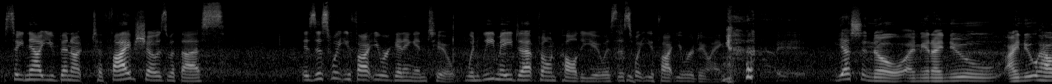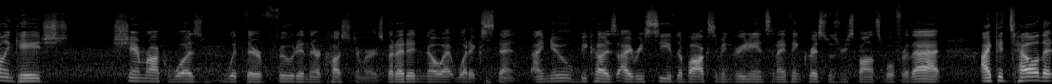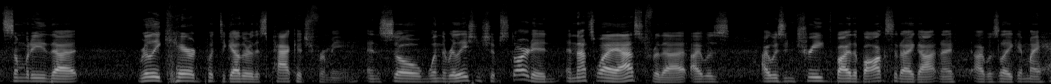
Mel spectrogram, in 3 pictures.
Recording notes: Live from The Shamrock Foods EXPO.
